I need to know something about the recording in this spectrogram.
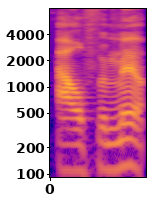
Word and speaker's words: Alphamel: You got my man Alphamel.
